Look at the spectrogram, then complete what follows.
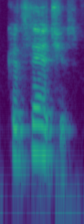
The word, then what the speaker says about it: Constantius: to my son I'm like how are you pronounce anything constantius thank you he's like a world history buff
